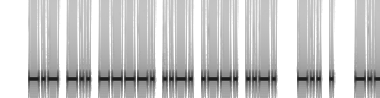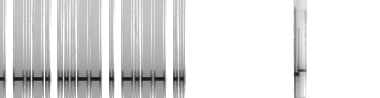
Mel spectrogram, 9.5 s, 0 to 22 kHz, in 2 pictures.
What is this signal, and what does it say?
Morse code, heard as a keyed tone, about 30 wpm, 700 Hz. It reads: KD9FPF DE KC3EYI
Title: USA Callsign DE Callsign - 6 Characters - 30wpm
